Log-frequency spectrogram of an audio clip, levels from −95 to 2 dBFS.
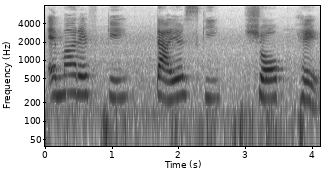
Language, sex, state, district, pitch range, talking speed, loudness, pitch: Hindi, female, Madhya Pradesh, Dhar, 235-265 Hz, 85 wpm, -19 LUFS, 245 Hz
